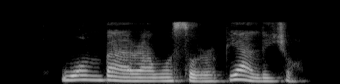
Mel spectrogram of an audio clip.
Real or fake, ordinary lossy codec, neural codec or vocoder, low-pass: fake; none; codec, 16 kHz, 1.1 kbps, Voila-Tokenizer; none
